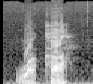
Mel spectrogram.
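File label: "waka", Nigerian Pidgin, male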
